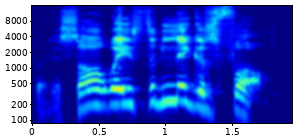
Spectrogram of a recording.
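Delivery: high, loud exasperated exclaim; sarcastic outburst. Real, not acted. Creator reacting to the therapist's firing, loud sarcastic outburst. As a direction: throw it out in disbelief.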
